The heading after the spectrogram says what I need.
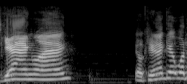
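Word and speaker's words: Yuengling: It's Y-U-E-N-G-L-I-N-G, Yingling. The way we like to pronounce it in college was Yanglang.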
